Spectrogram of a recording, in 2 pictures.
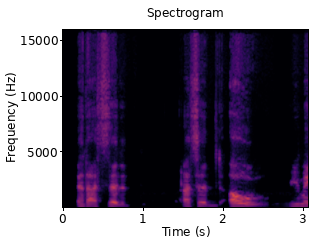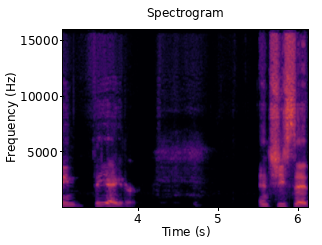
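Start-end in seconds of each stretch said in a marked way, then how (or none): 2.1-4.0 extremely thick put-on Southern accent. Retelling asking a woman about someone in theater, the speaker repeats the word in a very thick southern accent. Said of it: "the most Southern accent I've ever heard".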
